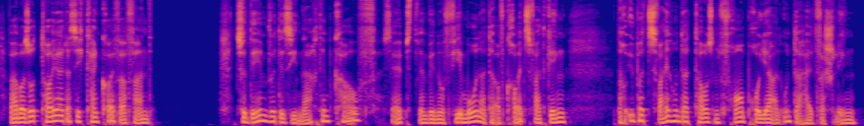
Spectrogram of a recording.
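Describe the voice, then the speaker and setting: An actor playing a brooding, obsessive jilted lover who narrates his thoughts in an introspective, deliberate way in a literary radio drama. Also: fairly low pitch, vocal fry, husky, heavily acted. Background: music.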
